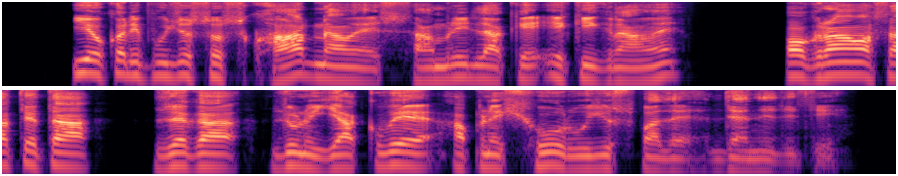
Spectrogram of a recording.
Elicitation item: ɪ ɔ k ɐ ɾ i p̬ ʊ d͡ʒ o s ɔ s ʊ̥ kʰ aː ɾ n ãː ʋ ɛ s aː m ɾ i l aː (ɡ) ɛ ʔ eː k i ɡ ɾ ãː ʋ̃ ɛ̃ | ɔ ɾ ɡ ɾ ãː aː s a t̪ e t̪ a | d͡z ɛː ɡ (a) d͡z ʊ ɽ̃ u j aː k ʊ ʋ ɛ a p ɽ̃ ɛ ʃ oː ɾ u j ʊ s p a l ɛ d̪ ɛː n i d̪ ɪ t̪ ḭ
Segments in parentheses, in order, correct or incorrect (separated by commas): incorrect, correct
